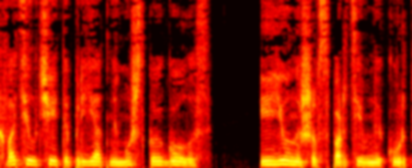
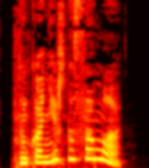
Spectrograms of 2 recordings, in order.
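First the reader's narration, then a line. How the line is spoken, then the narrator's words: Laughing. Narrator (Russian): засмеялась Машенька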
